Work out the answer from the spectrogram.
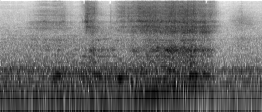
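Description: A loud, harsh, rasping breath noise rising over about a second and then easing, typical of a snore from a sleeping child.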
